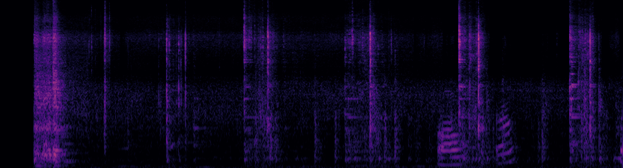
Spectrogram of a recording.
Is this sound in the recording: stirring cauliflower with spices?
yes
